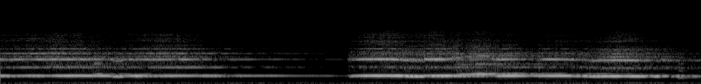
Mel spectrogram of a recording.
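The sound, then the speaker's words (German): A nai flute of giant cane (Arundo donax) plays a breathy, sustained tone in two long held phrases split by a short break. The pitch stays steady, wavering slightly toward the end. “Etwa zur gleichen Zeit erfindet auf der afrikanischen Seite des Mittelmeeres ein unbekannter Musiker die Nai-Flöte, die sich über den ganzen orientalischen Raum verbreitet, ebenfalls aus Arundo donax.”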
